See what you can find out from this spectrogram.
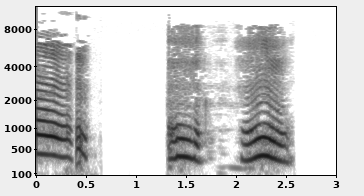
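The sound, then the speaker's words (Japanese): A baby boy on a train lets out three short, fussy babbling cries, fairly loud, with brief pauses between them, then falls quiet for the last half second. “泣きやんだ。”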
